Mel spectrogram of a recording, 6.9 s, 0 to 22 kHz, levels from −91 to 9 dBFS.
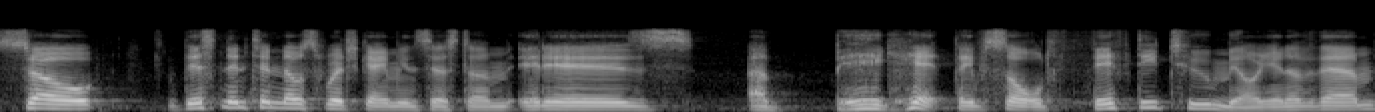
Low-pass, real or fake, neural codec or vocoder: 7.2 kHz; real; none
